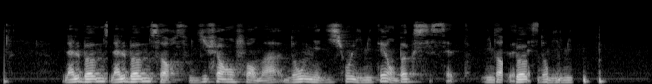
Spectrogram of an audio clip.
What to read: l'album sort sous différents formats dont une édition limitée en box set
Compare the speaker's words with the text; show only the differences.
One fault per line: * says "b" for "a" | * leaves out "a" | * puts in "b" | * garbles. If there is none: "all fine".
* puts in "l'album"
* garbles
